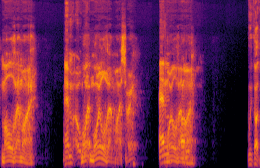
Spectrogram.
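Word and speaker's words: Moel Famau: Mole Vamai. Mole Vamai. M-O-E-L. Moyle Vamai, sorry. Moyle Vamai. We got the pronunciation. It's Moyle Vamoy.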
